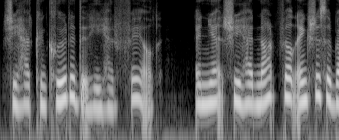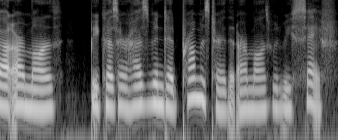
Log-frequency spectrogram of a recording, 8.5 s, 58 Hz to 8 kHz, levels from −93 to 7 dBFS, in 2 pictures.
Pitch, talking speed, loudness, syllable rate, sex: 200 Hz, 190 wpm, -19 LUFS, 5.3 syllables/s, female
